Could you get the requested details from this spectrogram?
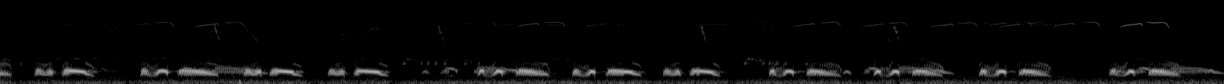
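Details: Combative wild dove sparring with a decoy dove: dense series of deep, rough coos, often in pairs, continuing for twelve seconds, with repeated faint high chirps of small birds behind.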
